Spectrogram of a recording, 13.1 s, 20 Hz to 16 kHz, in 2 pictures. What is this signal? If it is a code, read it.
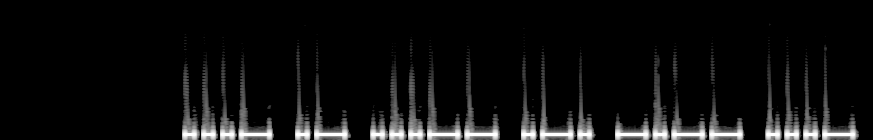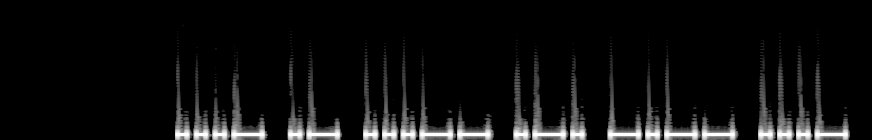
Morse code, heard as a keyed tone, about 17 wpm, 700 Hz. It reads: VA3RYV VA3RYV
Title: DXCC-100 Call Signs - 6 Characters - Repeated 2x - 17wpm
